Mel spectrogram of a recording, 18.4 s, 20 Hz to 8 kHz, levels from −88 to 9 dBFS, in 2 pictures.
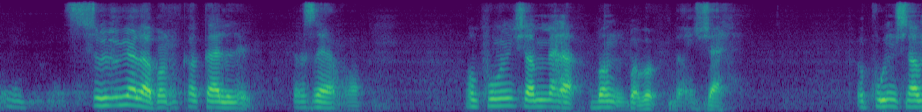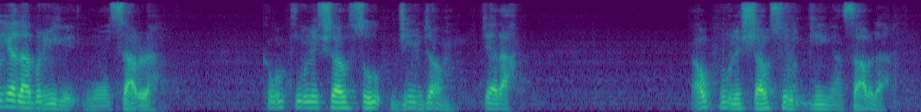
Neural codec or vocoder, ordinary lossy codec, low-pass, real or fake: codec, 16 kHz in and 24 kHz out, 0.8 kbps, FocalCodec, streaming, 65536 codes; Opus, 64 kbps; 7.2 kHz; fake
